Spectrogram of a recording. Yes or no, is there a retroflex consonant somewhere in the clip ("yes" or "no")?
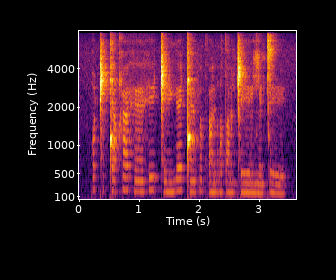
no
